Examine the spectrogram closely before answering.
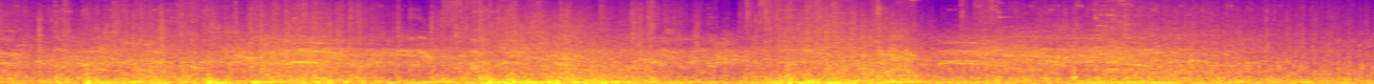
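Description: Gunfire and explosions crackle in a game battle.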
